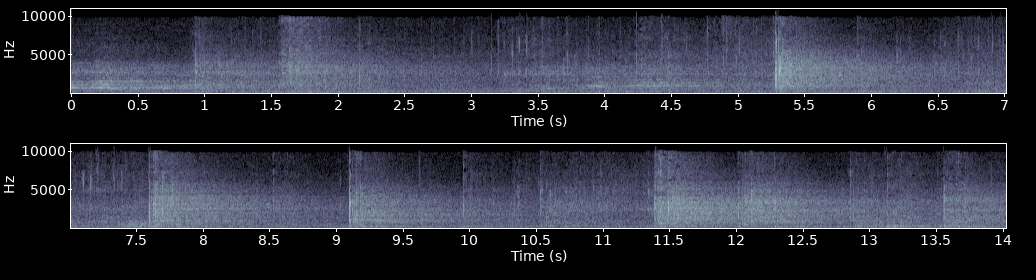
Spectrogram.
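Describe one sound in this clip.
Hockey sticks clack against a ball in a large echoing hall.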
